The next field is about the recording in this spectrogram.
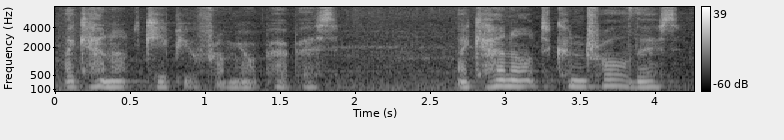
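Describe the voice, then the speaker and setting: Solemn queen, protective sister, formal, measured slow delivery, video game drama. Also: sits low, flat delivery, vocal fry, a little mellow, a little hiss or hum. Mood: grave, reluctant.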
